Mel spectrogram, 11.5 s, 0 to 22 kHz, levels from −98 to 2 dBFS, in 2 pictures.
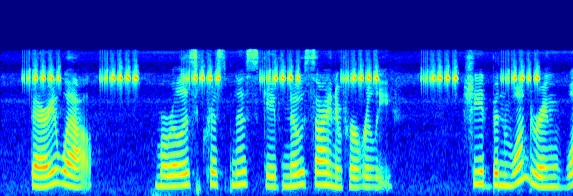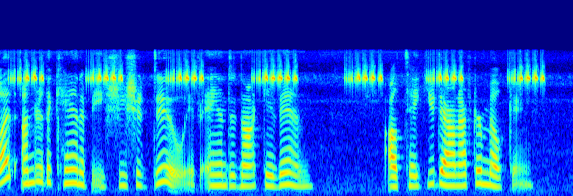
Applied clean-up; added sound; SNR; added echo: none; Cricket; -2 dB; none.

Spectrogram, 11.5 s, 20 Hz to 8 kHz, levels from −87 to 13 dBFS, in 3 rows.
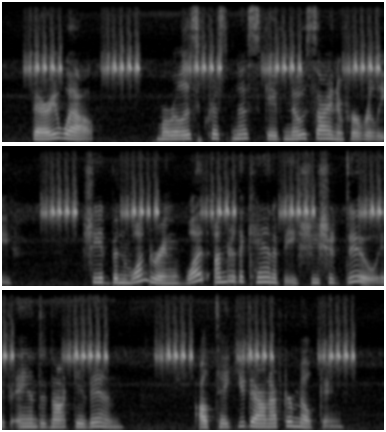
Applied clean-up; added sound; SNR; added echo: neural mask model Resemble Enhance denoiser.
